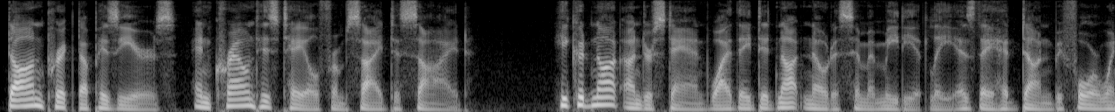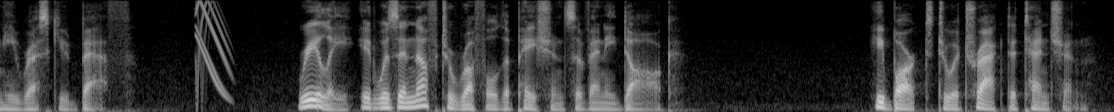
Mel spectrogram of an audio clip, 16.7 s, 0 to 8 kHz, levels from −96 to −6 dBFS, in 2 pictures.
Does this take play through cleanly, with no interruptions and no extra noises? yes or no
no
